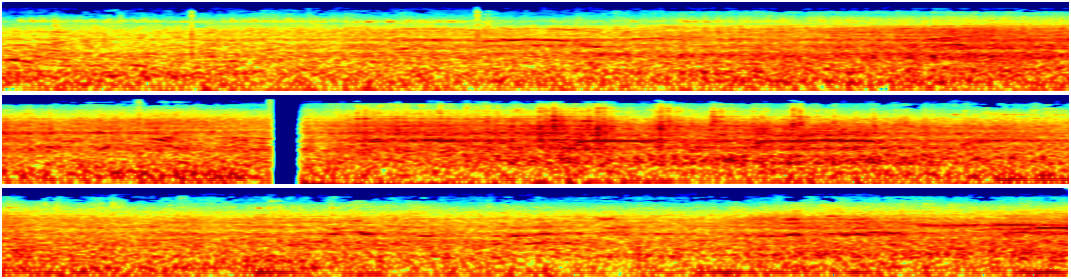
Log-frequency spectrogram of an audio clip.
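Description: Swamp Fox wooden roller coaster train running along its track, with people talking in the background. The sound cuts out for a moment about seven seconds in.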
